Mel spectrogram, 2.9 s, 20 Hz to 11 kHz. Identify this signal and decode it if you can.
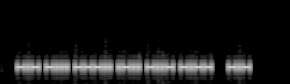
Morse code, heard as a keyed tone, about 49 wpm, 700 Hz. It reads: KB8LXY K
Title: Speed-Racing Common QSO Phrases - 50wpm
